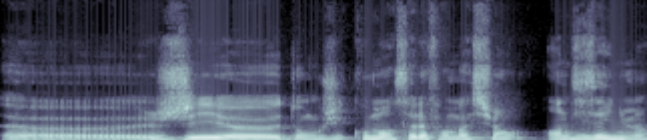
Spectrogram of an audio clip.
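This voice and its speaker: This woman's tone is dark and mellow, with ordinary pitch variation. The recording is very clean, the background silent. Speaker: podcast host. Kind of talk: casual monologue podcast. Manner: fast; halting, many fillers and repetitions.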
